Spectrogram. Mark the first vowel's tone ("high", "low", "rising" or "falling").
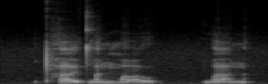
low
